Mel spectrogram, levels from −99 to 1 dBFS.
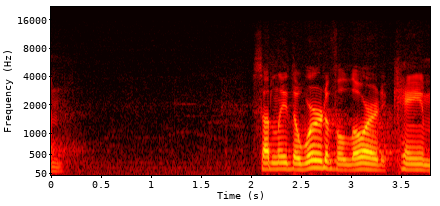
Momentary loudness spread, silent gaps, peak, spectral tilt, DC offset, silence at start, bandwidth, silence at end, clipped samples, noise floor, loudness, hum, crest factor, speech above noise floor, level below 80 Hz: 6 LU; none; -16 dBFS; -8 dB/octave; under 0.1%; 0 s; 13.5 kHz; 0 s; under 0.1%; -72 dBFS; -33 LUFS; none; 18 dB; 40 dB; -76 dBFS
